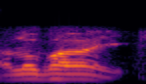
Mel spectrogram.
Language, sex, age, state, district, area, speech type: Manipuri, male, 18-30, Manipur, Tengnoupal, rural, conversation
